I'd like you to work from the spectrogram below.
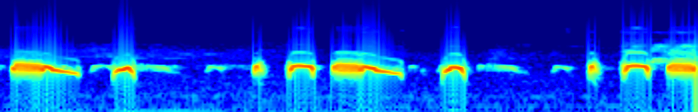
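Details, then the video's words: Spotted dove decoy performing 'thúc gù' and crowing in 'giọng thổ' style to bring wild doves in to fight. Repeated phrases of a long descending coo followed by short arched coos, about three phrases in seven seconds. "cu gáy giọng thổ đủ bài thúc gù + gáy gọi bổi rừng lẹ về cội đấu với"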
